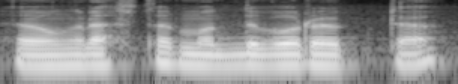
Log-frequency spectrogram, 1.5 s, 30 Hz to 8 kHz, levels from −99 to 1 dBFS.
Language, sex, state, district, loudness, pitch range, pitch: Bengali, male, Tripura, West Tripura, -16 LUFS, 110-115 Hz, 110 Hz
